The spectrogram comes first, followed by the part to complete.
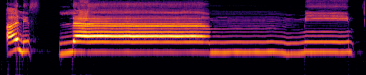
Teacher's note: اچھا، اب لام کو ہم نے 4 سے 5 سے 6 الف کے برابر کھینچ تو لیا، لیکن چونکہ میم پر تشدید ہے، جب ہم لام کو میم سے جوڑیں گے تو اپنے شفتین، عربک میں کہتے ہیں شفتین، ہونٹوں کو، ہونٹوں کو جوڑ کے رکھیں گے · الف بولنے کے بعد لام پر مد واجب ہے، مد واجب کو 4 سے 6 الف کی مقدار کے برابر کھینچنا ضروری ہے۔ تو جب آپ لام بول رہے ہوں تو اپنی فنگرز کو 4 ٹائمز کھولیں۔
